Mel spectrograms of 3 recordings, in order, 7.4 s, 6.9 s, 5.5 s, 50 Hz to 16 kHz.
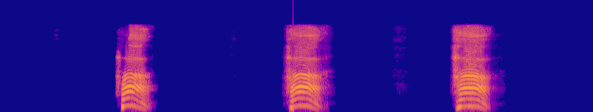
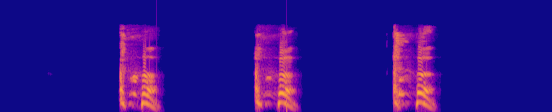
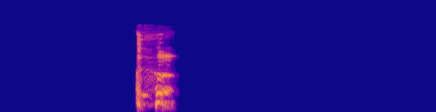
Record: {"exhalation_length": "7.4 s", "exhalation_amplitude": 32347, "exhalation_signal_mean_std_ratio": 0.33, "three_cough_length": "6.9 s", "three_cough_amplitude": 29845, "three_cough_signal_mean_std_ratio": 0.31, "cough_length": "5.5 s", "cough_amplitude": 27907, "cough_signal_mean_std_ratio": 0.19, "survey_phase": "beta (2021-08-13 to 2022-03-07)", "age": "45-64", "gender": "Male", "wearing_mask": "No", "symptom_none": true, "smoker_status": "Never smoked", "respiratory_condition_asthma": false, "respiratory_condition_other": false, "recruitment_source": "REACT", "submission_delay": "2 days", "covid_test_result": "Negative", "covid_test_method": "RT-qPCR", "influenza_a_test_result": "Negative", "influenza_b_test_result": "Negative"}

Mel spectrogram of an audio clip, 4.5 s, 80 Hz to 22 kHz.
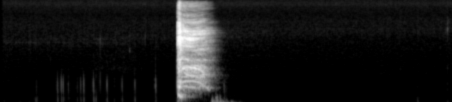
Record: {"cough_length": "4.5 s", "cough_amplitude": 15900, "cough_signal_mean_std_ratio": 0.21, "survey_phase": "beta (2021-08-13 to 2022-03-07)", "age": "18-44", "gender": "Male", "wearing_mask": "No", "symptom_cough_any": true, "symptom_runny_or_blocked_nose": true, "symptom_fatigue": true, "symptom_change_to_sense_of_smell_or_taste": true, "symptom_onset": "5 days", "smoker_status": "Never smoked", "respiratory_condition_asthma": false, "respiratory_condition_other": false, "recruitment_source": "Test and Trace", "submission_delay": "2 days", "covid_test_result": "Positive", "covid_test_method": "LAMP"}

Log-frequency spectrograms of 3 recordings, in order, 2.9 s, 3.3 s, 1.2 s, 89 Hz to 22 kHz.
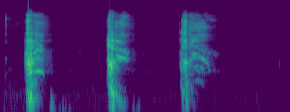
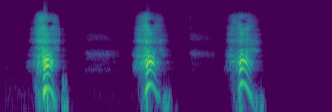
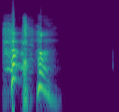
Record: {"three_cough_length": "2.9 s", "three_cough_amplitude": 32629, "three_cough_signal_mean_std_ratio": 0.3, "exhalation_length": "3.3 s", "exhalation_amplitude": 32768, "exhalation_signal_mean_std_ratio": 0.29, "cough_length": "1.2 s", "cough_amplitude": 32768, "cough_signal_mean_std_ratio": 0.37, "survey_phase": "beta (2021-08-13 to 2022-03-07)", "age": "45-64", "gender": "Female", "wearing_mask": "No", "symptom_none": true, "smoker_status": "Never smoked", "respiratory_condition_asthma": false, "respiratory_condition_other": false, "recruitment_source": "REACT", "submission_delay": "4 days", "covid_test_result": "Negative", "covid_test_method": "RT-qPCR", "influenza_a_test_result": "Negative", "influenza_b_test_result": "Negative"}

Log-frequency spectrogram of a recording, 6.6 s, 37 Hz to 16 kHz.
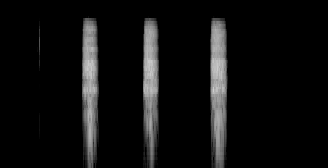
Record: {"exhalation_length": "6.6 s", "exhalation_amplitude": 7706, "exhalation_signal_mean_std_ratio": 0.26, "survey_phase": "beta (2021-08-13 to 2022-03-07)", "age": "18-44", "gender": "Male", "wearing_mask": "No", "symptom_cough_any": true, "symptom_runny_or_blocked_nose": true, "symptom_shortness_of_breath": true, "symptom_fatigue": true, "symptom_headache": true, "symptom_change_to_sense_of_smell_or_taste": true, "symptom_loss_of_taste": true, "symptom_other": true, "symptom_onset": "6 days", "smoker_status": "Ex-smoker", "respiratory_condition_asthma": false, "respiratory_condition_other": false, "recruitment_source": "Test and Trace", "submission_delay": "2 days", "covid_test_result": "Positive", "covid_test_method": "RT-qPCR"}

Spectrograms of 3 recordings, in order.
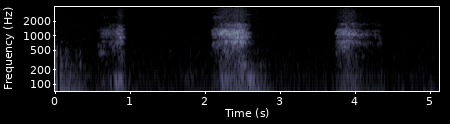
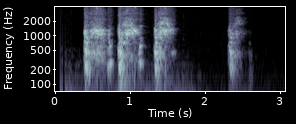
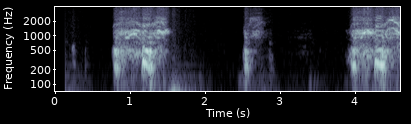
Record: {"exhalation_length": "5.1 s", "exhalation_amplitude": 1586, "exhalation_signal_mean_std_ratio": 0.35, "cough_length": "3.1 s", "cough_amplitude": 16812, "cough_signal_mean_std_ratio": 0.49, "three_cough_length": "4.6 s", "three_cough_amplitude": 17842, "three_cough_signal_mean_std_ratio": 0.48, "survey_phase": "beta (2021-08-13 to 2022-03-07)", "age": "18-44", "gender": "Male", "wearing_mask": "No", "symptom_new_continuous_cough": true, "symptom_shortness_of_breath": true, "symptom_sore_throat": true, "symptom_fatigue": true, "symptom_onset": "3 days", "smoker_status": "Current smoker (1 to 10 cigarettes per day)", "respiratory_condition_asthma": false, "respiratory_condition_other": false, "recruitment_source": "Test and Trace", "submission_delay": "1 day", "covid_test_result": "Positive", "covid_test_method": "RT-qPCR"}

